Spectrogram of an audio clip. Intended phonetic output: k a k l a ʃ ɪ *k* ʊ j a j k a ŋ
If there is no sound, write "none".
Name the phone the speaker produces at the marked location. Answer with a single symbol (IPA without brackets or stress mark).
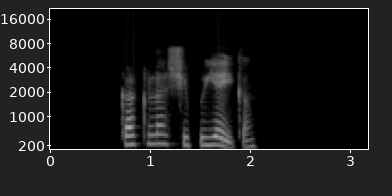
p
